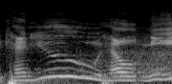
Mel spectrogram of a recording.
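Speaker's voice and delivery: high, very drawn-out tuning tone; exaggerated sustained high plea; searching for his frequency. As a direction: hold each word long and high like a signal. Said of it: "find his frequency".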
